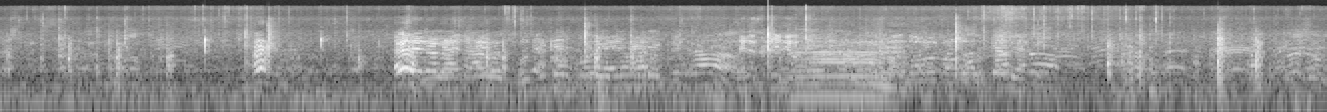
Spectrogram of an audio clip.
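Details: Cattle being unloaded for Qurbani Eid in Bangladesh; one drawn-out mid-pitched moo near the middle rises over a busy, clattering scene of shouting people, thumps and crowd noise.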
